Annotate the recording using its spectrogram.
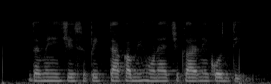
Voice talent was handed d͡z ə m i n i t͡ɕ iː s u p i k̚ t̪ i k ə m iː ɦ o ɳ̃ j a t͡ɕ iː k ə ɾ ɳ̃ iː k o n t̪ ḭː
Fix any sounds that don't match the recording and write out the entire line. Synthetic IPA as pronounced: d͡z ə m i n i t͡ɕ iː s u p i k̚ t̪ a k ə m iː ɦ o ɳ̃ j a t͡ɕ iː k a ɾ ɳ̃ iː k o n t̪ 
